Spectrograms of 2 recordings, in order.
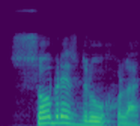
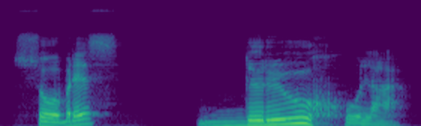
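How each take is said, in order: First: Said in the usual way. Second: "Sobresdrúxula" stretched very slowly, syllable by syllable; slow spelled-out word. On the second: Shown as a demonstration. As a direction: drag out every syllable of "Sobresdrúxula" for the class. ("Sobresdrúxula" dita bem devagar, sílaba por sílaba) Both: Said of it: "vai ser aqui uma".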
